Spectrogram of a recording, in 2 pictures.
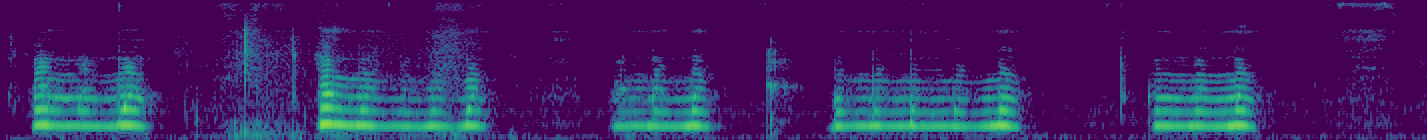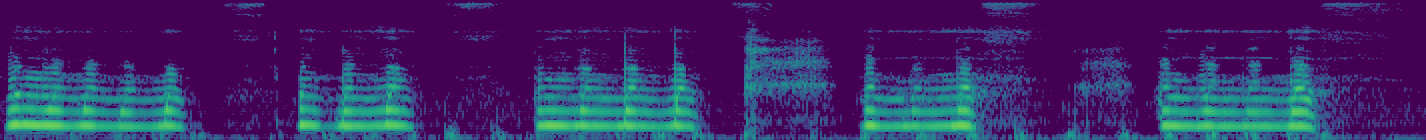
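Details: Dachshund kept indoors, whining to ask for play: a series of about ten tonal, nasal whines, each roughly half a second to a second long, steady in pitch and spaced irregularly, with a quiet room between them.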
